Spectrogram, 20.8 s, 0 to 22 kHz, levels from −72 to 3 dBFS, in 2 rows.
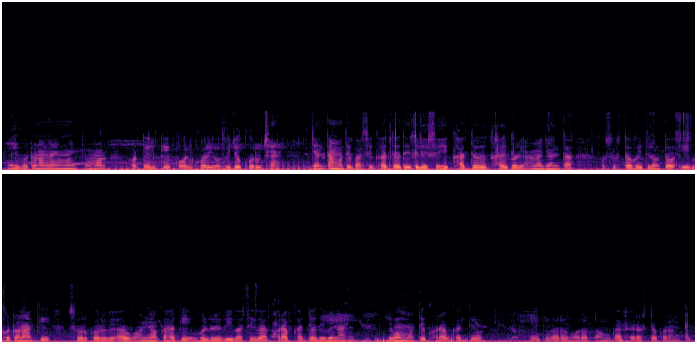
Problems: constant background noise, continuous background conversations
